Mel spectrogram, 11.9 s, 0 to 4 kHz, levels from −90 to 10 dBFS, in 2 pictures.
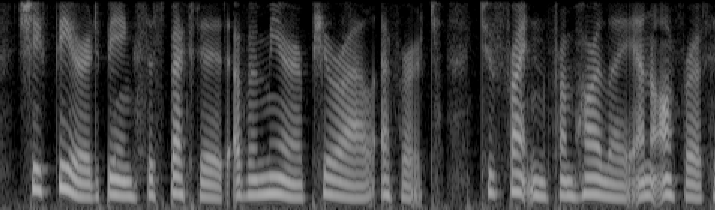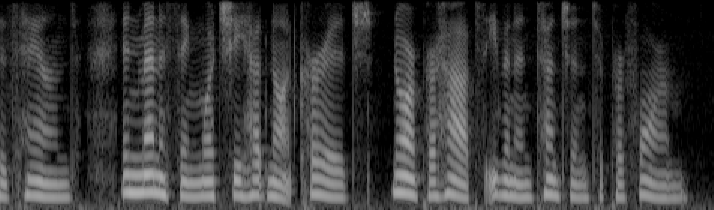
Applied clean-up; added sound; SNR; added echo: none; none; none; none.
